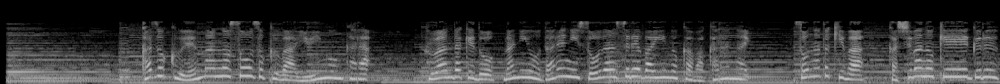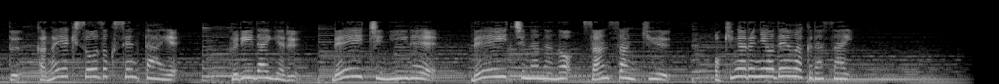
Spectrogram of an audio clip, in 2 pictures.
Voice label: radio cm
